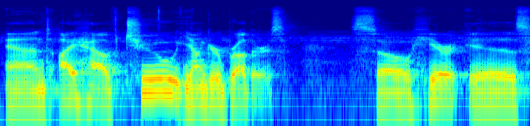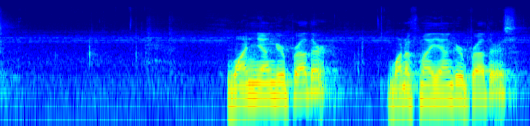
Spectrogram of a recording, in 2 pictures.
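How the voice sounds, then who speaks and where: A man in his thirties teaching beginner English, repeating each simple phrase slowly and clearly. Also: medium pitch, animated, a little mellow. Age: 30s. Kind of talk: slow, repetitive teaching for beginners.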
